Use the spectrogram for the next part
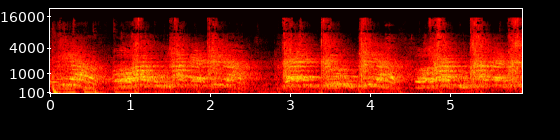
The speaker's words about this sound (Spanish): Este es el sonido que deja la protesta de los sanitarios del Área 3 de Salud por los retrasos en la administración de la segunda dosis de la vacuna.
